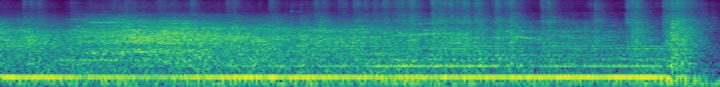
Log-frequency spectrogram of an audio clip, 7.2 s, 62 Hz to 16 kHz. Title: Garage door sounds like a Elephant pt 2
